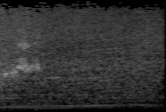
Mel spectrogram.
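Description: A car on a tree-lined road gives a brief tire squeal as it brakes hard, then a steady low engine drone that holds to the end.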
